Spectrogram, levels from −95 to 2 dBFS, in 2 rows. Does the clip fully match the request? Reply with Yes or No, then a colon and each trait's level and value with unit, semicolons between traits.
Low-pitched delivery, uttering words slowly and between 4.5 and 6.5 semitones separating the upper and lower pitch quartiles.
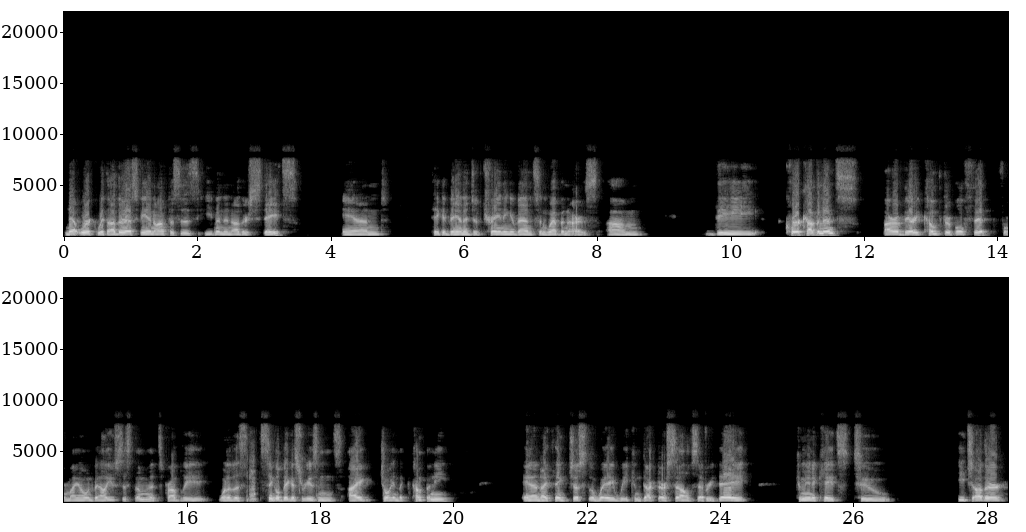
No: low, 120 Hz; slow, 125 wpm; narrow, 2.4 semitones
